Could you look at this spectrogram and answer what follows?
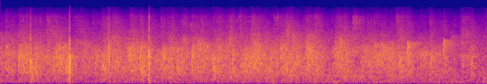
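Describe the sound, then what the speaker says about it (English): A live comedy show audience in Las Vegas breaks into sustained applause, dense clapping that holds steady for several seconds with a couple of sharper claps standing out, no talking over it. "Give them a round of applause, everybody."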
